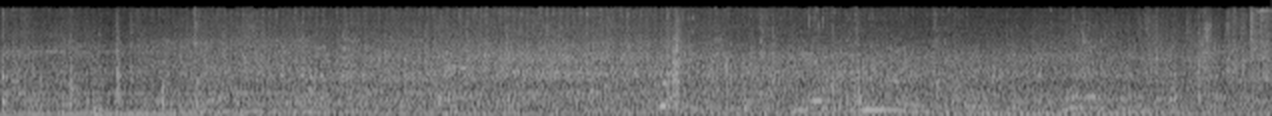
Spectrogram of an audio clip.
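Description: Steady low hum of vehicles in a parking lot, with a few faint clicks and rattles.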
